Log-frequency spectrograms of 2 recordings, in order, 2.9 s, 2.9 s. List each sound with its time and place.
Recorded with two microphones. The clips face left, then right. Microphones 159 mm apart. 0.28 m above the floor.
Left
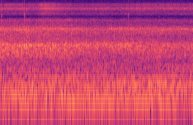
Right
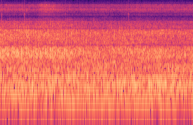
0.0 s a vehicle: 75° right (ahead or behind)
